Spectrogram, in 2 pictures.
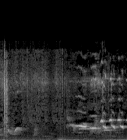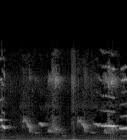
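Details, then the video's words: White-rumped shama giving provoking song, somewhat quieter: thin high whistles and a burst of shrill trilled notes, then drawn-out slurred whistles. "KICAUAN MURAI BATU NEMBAK KASAR AUTO NGAMUK SEKALI DENGAR LANGSUNG NYAUT"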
